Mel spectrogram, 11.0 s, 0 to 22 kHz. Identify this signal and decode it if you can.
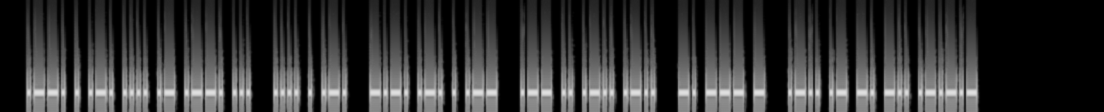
Morse code, heard as a keyed tone, about 34 wpm, 700 Hz. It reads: PERHAPS HER CREW WILL NOT LAND.
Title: Sentences from Top 1500 Words 35wpm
